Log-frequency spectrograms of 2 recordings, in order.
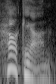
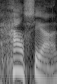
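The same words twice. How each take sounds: First: The word is pronounced the Greek way. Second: The word is pronounced the English way. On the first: This is how the Greeks call the birds. "those birds were known as halcyon" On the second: This is how English speakers say it. "we pronounce it halcyon"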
